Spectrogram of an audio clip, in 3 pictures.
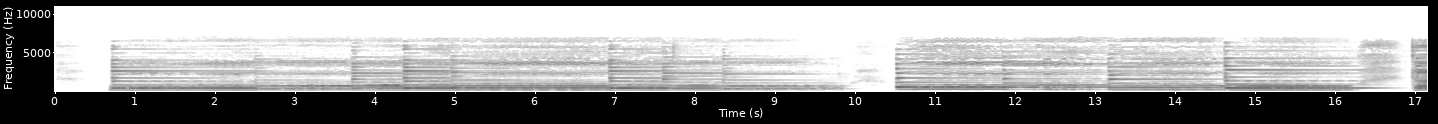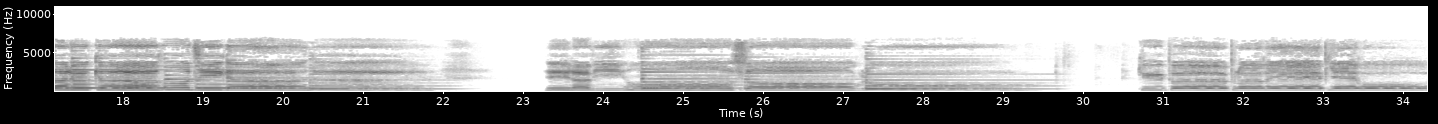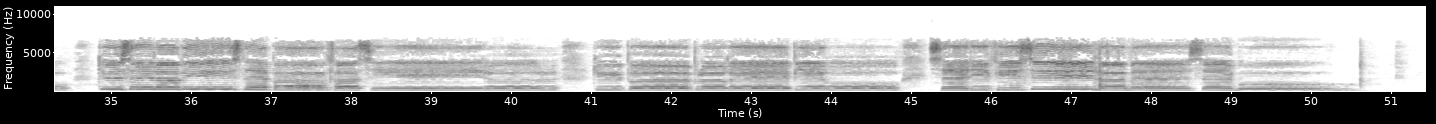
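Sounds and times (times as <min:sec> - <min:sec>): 
tenor singing: 0:00.7 - 0:09.9, 0:10.5 - 0:22.3, 0:23.3 - 0:29.8, 0:30.7 - 0:50.7.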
